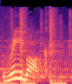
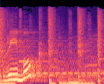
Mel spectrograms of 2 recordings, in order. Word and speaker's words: Reebok: you have a guest yes that's correct it's Reebok it's not free book it's not Reba it's Reebok we Bock Reebok then we have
